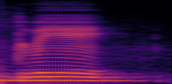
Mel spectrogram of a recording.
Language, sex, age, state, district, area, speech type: Sanskrit, male, 18-30, West Bengal, Paschim Medinipur, rural, read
